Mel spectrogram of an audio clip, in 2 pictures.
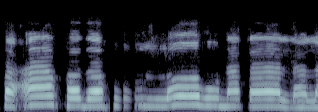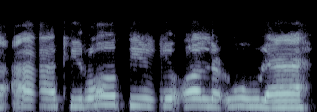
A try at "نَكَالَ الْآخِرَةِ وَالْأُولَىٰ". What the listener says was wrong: আখিরাতি রতে টান নাই। নাকালাল আখিরাতি ওয়াল উলা।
